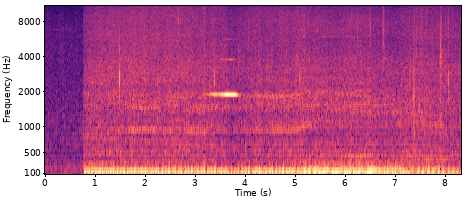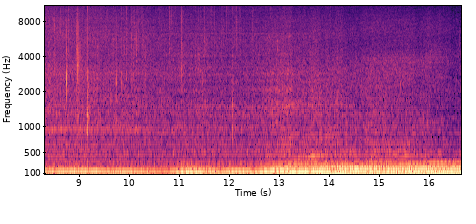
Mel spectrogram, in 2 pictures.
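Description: Mercedes-Benz S55 AMG's V8 running as the car pulls away and drives along the street. The engine note eases off through the middle and rises again toward the end.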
